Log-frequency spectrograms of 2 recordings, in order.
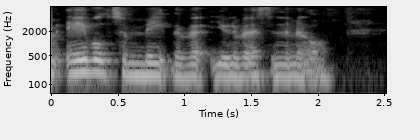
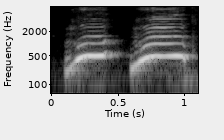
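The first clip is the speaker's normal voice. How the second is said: high, loud double woo; excited whoops; 9 dB louder than usual. Real, not acted. Host cheering herself on during the live, high excited whoops. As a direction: celebrate out loud.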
